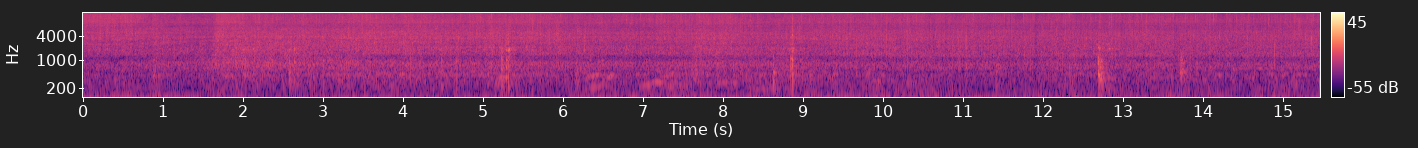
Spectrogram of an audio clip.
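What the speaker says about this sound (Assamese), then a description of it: "মই মছলাখিনি এড কৰাৰ পিছত অলপ খুন্তিৰে লাৰি দিছোঁ" Spices fried with garlic, ginger, dried chilli and onion pastes are stirred with a spatula over browned onions, giving a steady loud sizzle with occasional scraping clicks for the curry.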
